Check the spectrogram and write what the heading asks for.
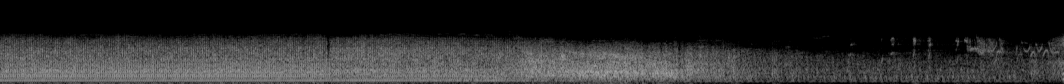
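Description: Car engine sound effect: a steady motor drone with a low hum, swelling about six seconds in as the car drives by, then fading away within a couple of seconds. Faint bird chirps follow near the end.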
